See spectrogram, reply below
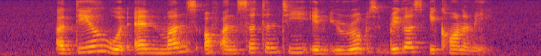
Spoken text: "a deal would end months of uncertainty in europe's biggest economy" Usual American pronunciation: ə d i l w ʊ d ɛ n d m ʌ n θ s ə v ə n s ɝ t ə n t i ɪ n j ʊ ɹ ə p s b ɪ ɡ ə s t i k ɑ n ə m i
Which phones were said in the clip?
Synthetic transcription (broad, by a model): ə d i l w ʊ d ɛ n d m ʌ n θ s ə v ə n s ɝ t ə n t i ɪ n j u ɹ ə p s b ɪ ɡ ə s t i k ɑ n ə m i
